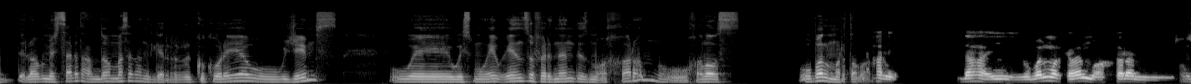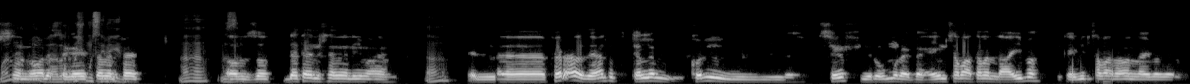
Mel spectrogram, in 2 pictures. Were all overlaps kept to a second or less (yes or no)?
no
